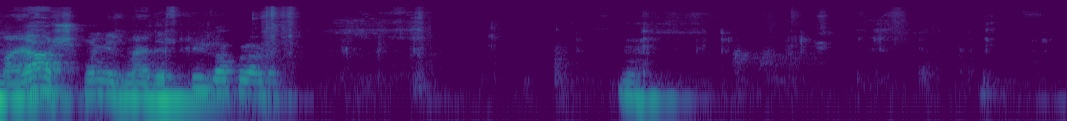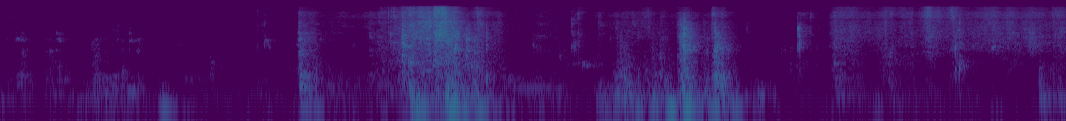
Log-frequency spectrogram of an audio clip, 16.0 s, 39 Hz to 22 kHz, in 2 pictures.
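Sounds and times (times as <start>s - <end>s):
paper napkins rustling: 1.9s - 2.3s, 14.2s - 16.0s.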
